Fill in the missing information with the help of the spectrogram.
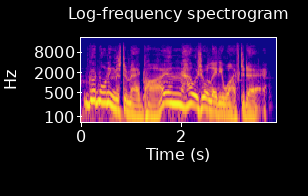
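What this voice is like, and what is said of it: Bad put-on British accent. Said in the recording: “The bad British accent”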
